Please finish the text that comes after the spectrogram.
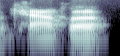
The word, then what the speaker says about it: kappa: So Kappa, it's always a hard C, like in cat, or like the K in kangaroo. It's never a soft C sound like in city. It's always the K sound.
